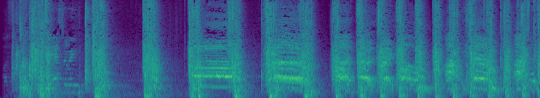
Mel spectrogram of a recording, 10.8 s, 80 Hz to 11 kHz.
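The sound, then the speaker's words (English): A crowd chants and shouts in a sports team's change rooms. The voices come in loud, rhythmic bursts that grow shorter and more rapid toward the end. “Audio from the change rooms, 4 points.”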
